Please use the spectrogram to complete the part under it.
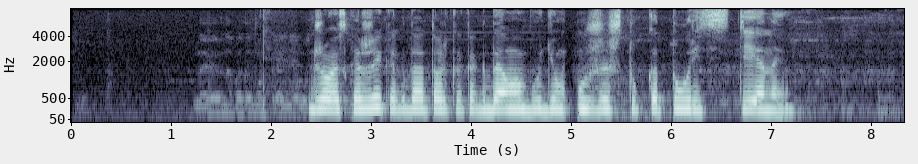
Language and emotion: Russian, neutral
